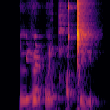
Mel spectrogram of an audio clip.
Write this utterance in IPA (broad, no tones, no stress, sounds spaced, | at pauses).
l i l æ̃ ʔ o ʎ qʰ o ǀ i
